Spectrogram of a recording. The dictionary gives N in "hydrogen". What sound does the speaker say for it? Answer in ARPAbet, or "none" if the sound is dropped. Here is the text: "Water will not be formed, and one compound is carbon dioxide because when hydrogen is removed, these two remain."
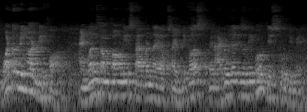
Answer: none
